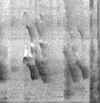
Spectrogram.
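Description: Chickens calling in the background: a string of short, high chirps, each falling in pitch, several in quick succession.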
